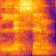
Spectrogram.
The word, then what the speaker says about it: listen: T is also silent when it is a part of the letter combination STEN, as in listen, fasten, christen.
